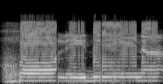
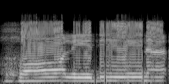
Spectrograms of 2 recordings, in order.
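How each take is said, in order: No difference in how they are said.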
